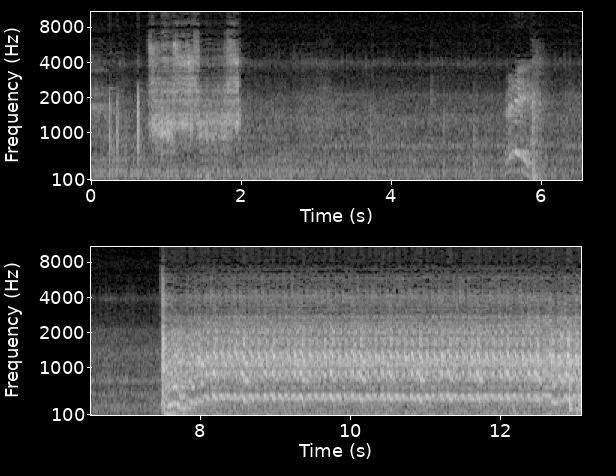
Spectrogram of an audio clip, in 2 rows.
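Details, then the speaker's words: 1992 Chevrolet truck that sat 10-15 years, reportedly parked for a bad battery, cranking with starter fluid: starter spins the engine at an even, steady rate for several seconds but never fires; crank no start, no spark suspected. "You got no spark. Huh? I'll bet you got no spark."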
